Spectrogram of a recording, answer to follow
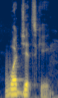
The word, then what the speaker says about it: Wojcicki: Susan Wojcicki.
